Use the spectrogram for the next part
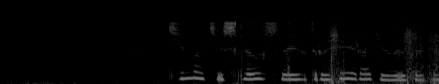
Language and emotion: Russian, sad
